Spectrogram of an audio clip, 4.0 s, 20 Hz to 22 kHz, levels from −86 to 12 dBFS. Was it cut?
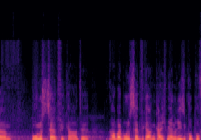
yes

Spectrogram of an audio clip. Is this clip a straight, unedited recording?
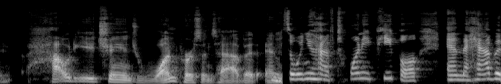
no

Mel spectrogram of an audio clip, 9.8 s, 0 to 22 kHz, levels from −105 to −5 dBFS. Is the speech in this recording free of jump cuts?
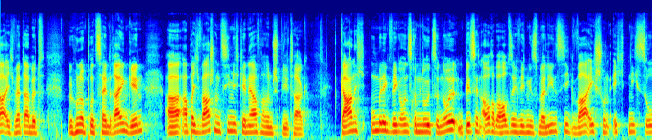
yes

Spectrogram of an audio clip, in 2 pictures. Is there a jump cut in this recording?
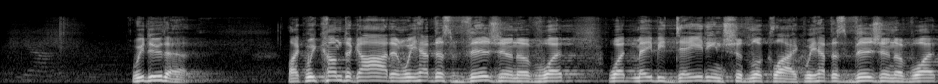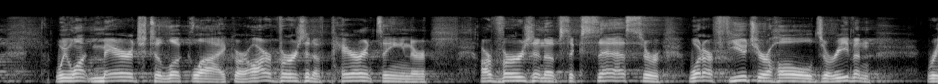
no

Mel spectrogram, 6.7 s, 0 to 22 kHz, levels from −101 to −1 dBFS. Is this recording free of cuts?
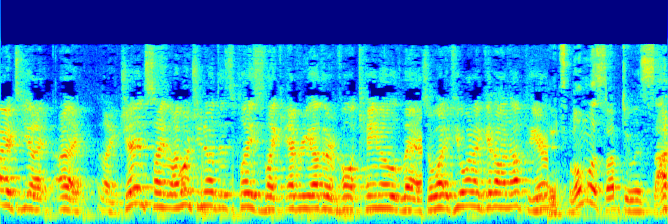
no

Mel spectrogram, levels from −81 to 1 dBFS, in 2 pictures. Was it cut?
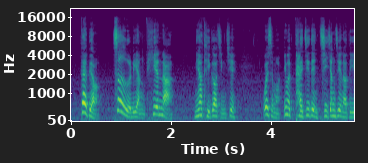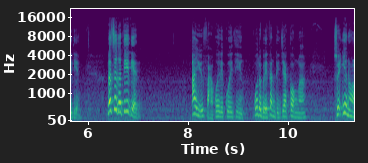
no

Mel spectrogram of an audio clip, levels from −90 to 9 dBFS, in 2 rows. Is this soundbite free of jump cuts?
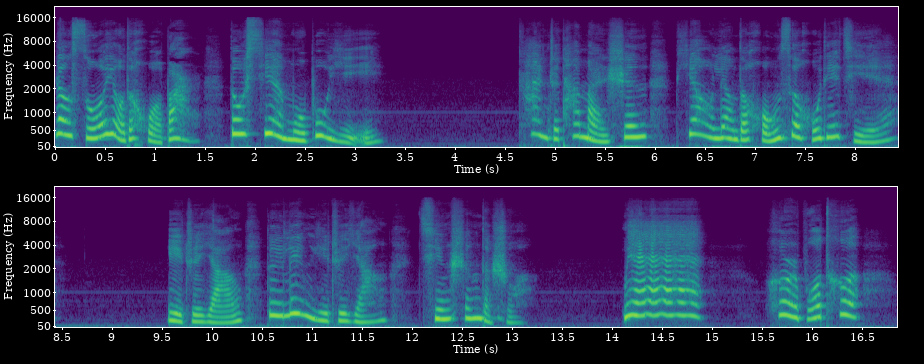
yes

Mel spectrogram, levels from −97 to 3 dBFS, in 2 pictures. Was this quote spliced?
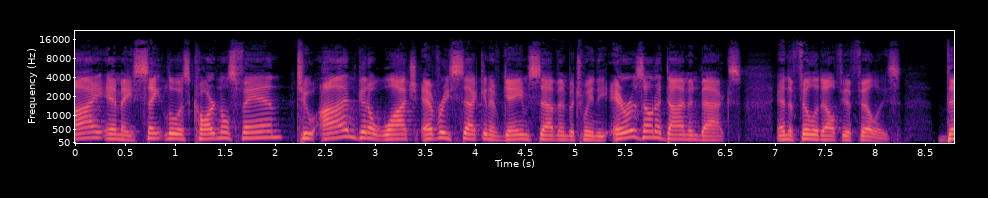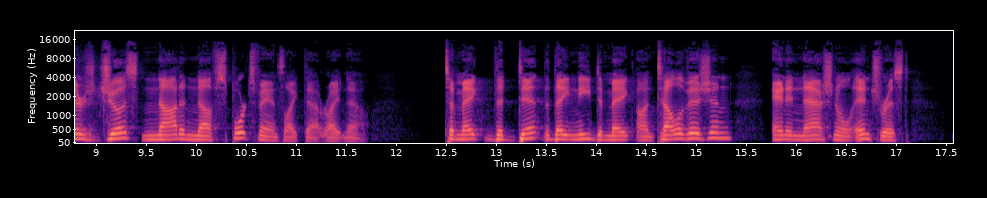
yes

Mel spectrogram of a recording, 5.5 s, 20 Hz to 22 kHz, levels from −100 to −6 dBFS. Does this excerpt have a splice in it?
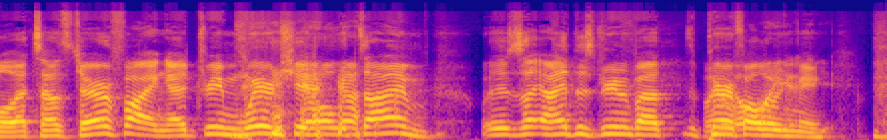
yes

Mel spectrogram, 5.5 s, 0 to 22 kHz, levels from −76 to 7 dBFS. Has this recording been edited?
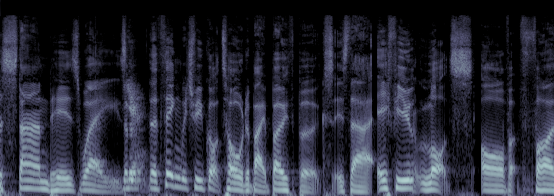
yes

